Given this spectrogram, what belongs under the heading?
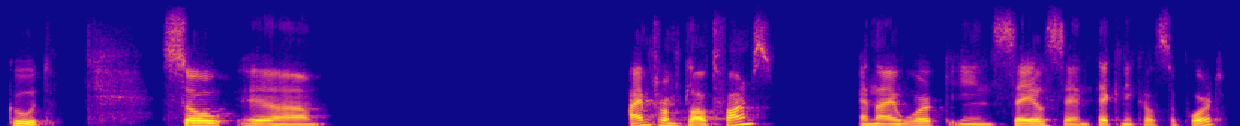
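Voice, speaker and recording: A Ukrainian man presents software at an info day, speaking for sales and technical support in English full of fillers and false starts. His mid-range voice is slow with frequent pauses, and the recording sounds dull and lo-fi.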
